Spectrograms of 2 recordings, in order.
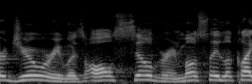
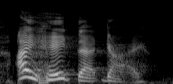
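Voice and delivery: put-on loud, blunt, bold little-kid voice; 3 dB louder than usual. A parent retells what their four-year-old son said beside a man in Walmart, big bold four-year-old voice. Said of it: "with his big, bold four-year-old voice".

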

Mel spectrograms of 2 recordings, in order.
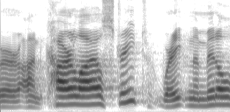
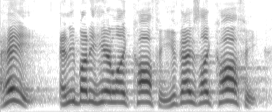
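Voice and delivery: light, mild called-out voice, pitched up; 6 semitones higher than usual. Retelling calling out to men still coming toward him: retelling a shout. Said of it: "I shouted out".

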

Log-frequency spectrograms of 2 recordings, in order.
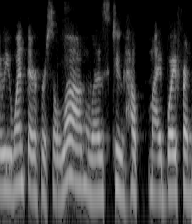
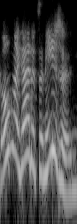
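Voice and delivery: put-on high, astonished outburst of disbelief; 7 semitones higher than usual. Retelling how a kid by the road reacted: imitating an astonished kid. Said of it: "more like in astonishment".

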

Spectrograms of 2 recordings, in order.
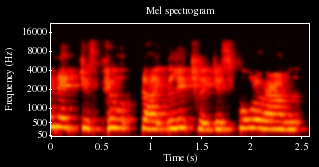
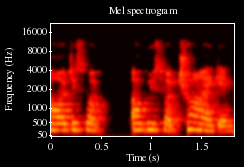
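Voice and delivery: plain

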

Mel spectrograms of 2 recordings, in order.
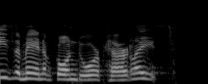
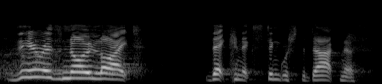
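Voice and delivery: plain

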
